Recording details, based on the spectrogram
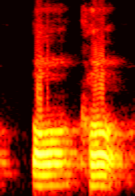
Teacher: क ख कोई वाइब्रेशन नहीं होगी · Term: अघोष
